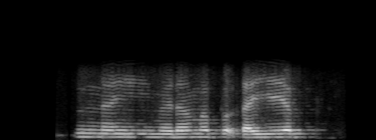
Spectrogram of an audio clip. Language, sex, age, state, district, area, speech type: Hindi, female, 30-45, Uttar Pradesh, Varanasi, rural, conversation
